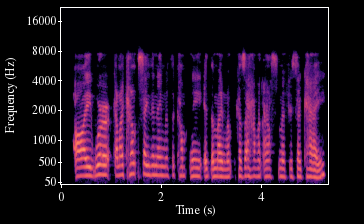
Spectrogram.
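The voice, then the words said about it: British English accent. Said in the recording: “I live in the UK, hence my accent. I probably sound like a pirate.”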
